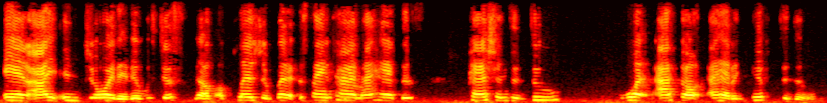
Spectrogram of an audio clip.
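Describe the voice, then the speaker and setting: A woman's voice: on the high side, normal speed, low-quality recording. A woman in her late fifties, a guest business owner, earnestly explaining her craft step by step in a casual interview. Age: 50s.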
